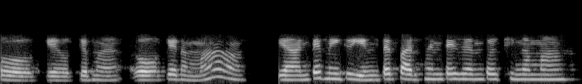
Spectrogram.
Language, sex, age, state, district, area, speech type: Telugu, female, 30-45, Andhra Pradesh, Anakapalli, urban, conversation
